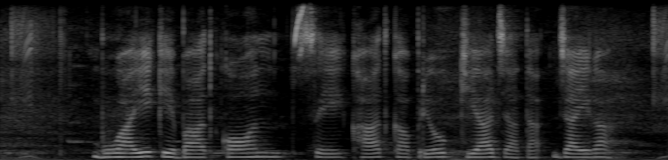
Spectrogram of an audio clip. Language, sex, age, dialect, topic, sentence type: Hindi, female, 25-30, Garhwali, agriculture, question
